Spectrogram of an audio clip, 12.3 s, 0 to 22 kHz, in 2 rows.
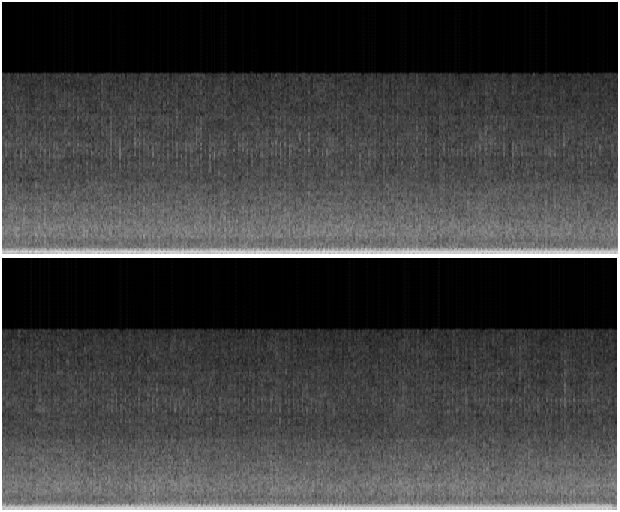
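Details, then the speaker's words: Wrecked 2020 Ducati Panigale V4S at first start after fuel priming, smoking from oil and fuel on the engine after an earlier backfire-like noise: smooth, even idle with a steady deep exhaust note; the engine runs fine. "it actually sounds okay"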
